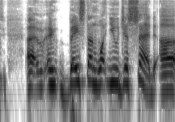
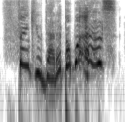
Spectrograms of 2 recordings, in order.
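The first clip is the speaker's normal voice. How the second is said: put-on child voice.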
